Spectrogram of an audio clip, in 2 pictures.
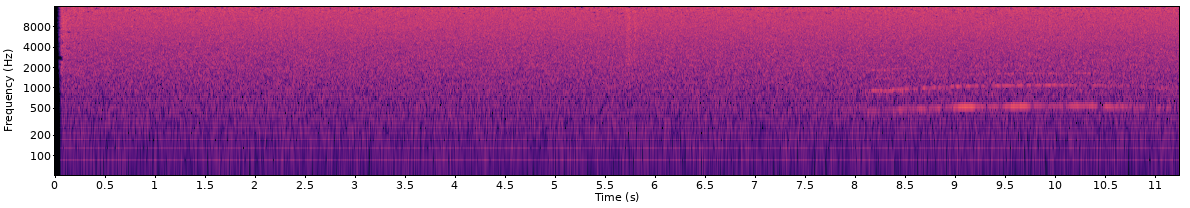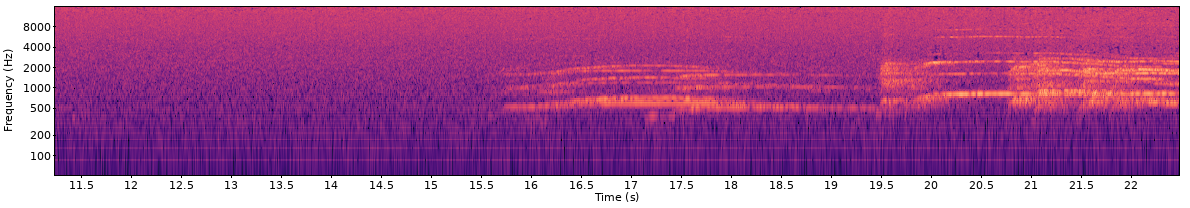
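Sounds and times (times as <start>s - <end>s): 
coyotes howling: 8.0s - 11.2s, 15.6s - 22.4s.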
